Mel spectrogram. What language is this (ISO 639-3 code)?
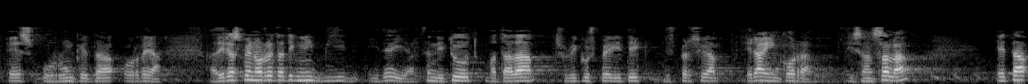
eus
